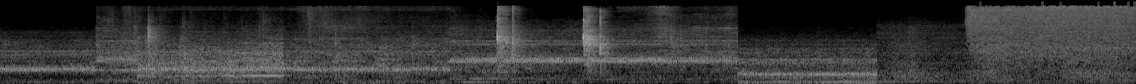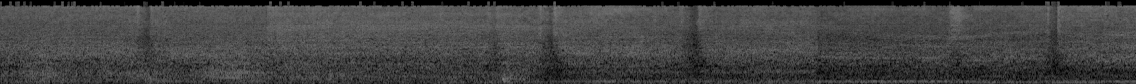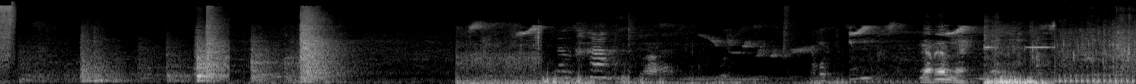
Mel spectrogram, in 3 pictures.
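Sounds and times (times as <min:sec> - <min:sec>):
spray nozzle hissing: 0:09.7 - 0:22.9.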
